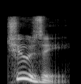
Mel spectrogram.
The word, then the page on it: choosey: British English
